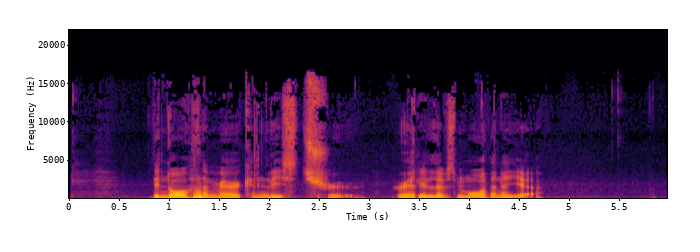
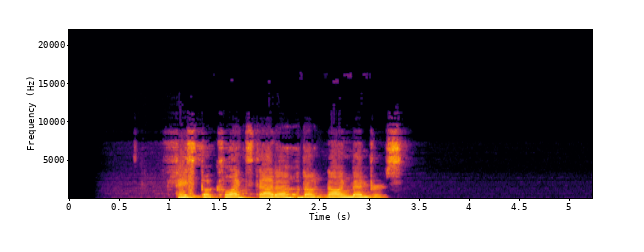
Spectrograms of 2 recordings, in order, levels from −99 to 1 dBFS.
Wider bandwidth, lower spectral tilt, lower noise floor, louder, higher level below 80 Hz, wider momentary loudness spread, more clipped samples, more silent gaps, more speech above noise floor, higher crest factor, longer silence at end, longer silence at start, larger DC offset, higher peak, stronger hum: first, 16.5 kHz vs 9.4 kHz; about the same, -6.5 dB/octave vs -5.5 dB/octave; second, -62 dBFS vs -78 dBFS; second, -21 LUFS vs -13 LUFS; first, -36 dBFS vs -48 dBFS; first, 11 LU vs 7 LU; neither; neither; second, 42 dB vs 66 dB; first, 20 dB vs 14 dB; second, 1.25 s vs 1.9 s; second, 0.85 s vs 1 s; neither; about the same, -2 dBFS vs 0 dBFS; neither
